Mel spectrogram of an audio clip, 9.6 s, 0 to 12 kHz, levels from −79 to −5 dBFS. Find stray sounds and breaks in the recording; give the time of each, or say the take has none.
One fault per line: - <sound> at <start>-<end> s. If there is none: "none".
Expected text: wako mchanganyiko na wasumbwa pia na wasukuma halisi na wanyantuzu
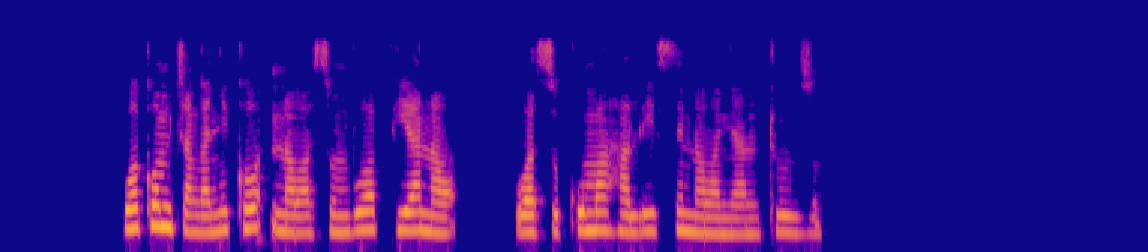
none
